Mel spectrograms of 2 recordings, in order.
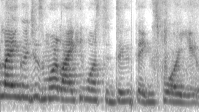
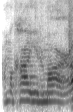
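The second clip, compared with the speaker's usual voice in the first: lower, slightly laughing brush-off; mock evasive boyfriend; 7 semitones lower, 3 dB quieter, faster than usual. [name] brushing off his girlfriend, low and evasive. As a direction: slide out of the conversation.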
